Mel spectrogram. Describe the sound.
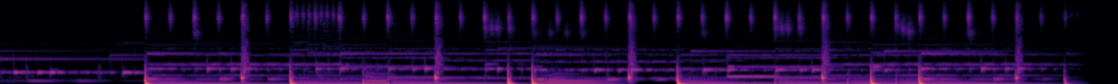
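Snippet of a new music track: a short quiet intro gives way to a loud, full groove with deep bass, a steady beat and sharp accented hits that continue until the track fades out at the end.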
